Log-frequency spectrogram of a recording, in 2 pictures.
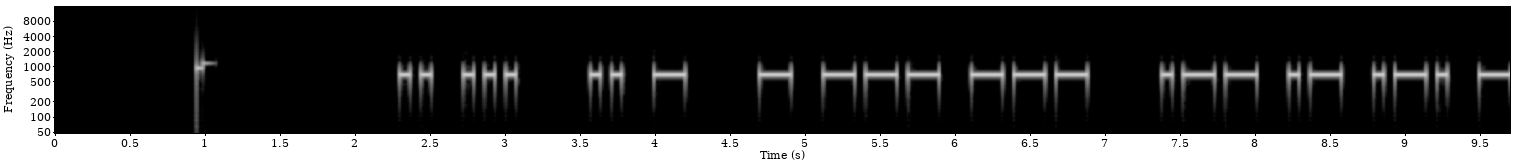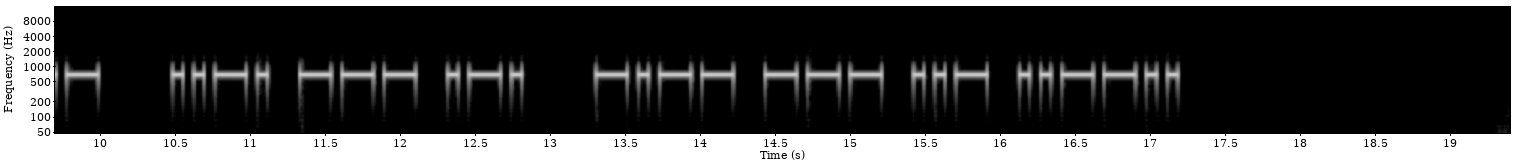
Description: Morse code, heard as a keyed tone, about 17 wpm, 700 Hz. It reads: IS IT TOO WARM FOR YOU?
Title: Sentences from Top 1000 Words - Review Part 2 - 17wpm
